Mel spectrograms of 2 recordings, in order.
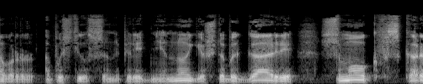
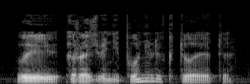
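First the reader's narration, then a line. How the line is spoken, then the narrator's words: Calm question. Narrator (Russian): спокойно спросил Фиранс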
